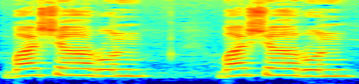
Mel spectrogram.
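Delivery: बशरुन drawn out slowly, full ru; slow recitation. Shown as a demonstration. Teacher reciting a word for students, slowly. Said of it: "रॉ दो पेश रुन".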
